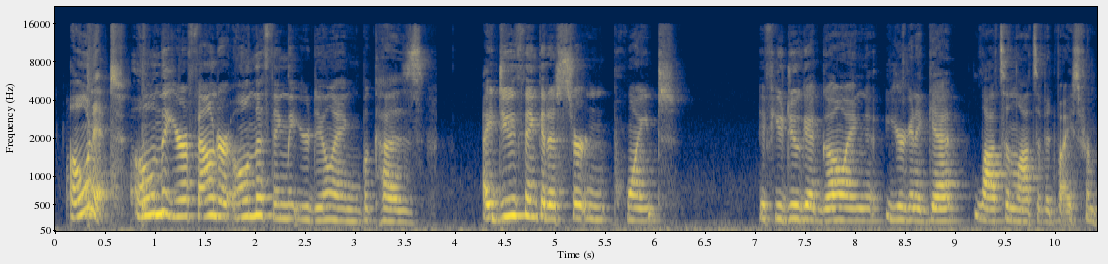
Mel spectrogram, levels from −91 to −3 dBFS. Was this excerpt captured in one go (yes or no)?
yes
